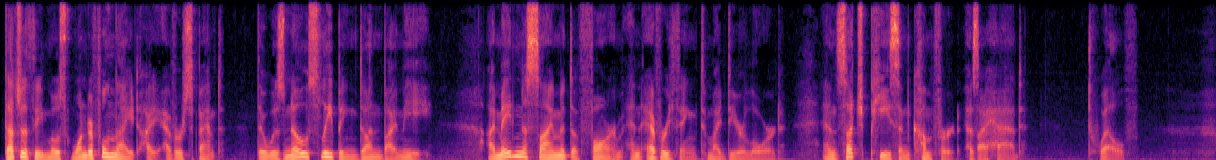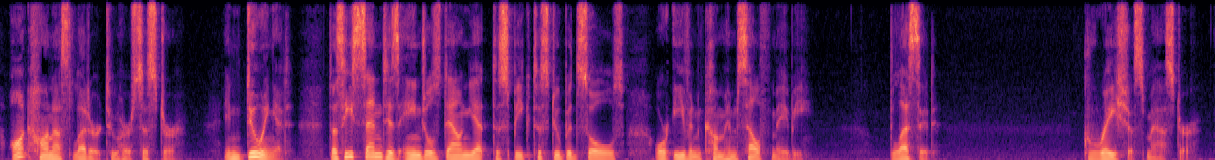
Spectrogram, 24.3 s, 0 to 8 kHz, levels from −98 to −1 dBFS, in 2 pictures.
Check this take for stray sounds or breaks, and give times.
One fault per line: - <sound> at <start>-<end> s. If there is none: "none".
none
